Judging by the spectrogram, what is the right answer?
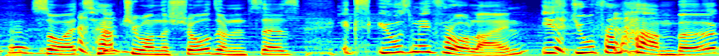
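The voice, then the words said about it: Put-on German accent. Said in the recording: “a sexy foreign accent ... Are you a Randy German right now ... that's not the sexy accent”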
